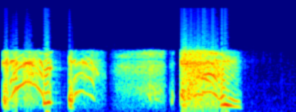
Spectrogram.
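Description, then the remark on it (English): A short fit of loud coughing: two harsh bursts, a quieter raspy stretch, then one more strong cough, with no talking around it. “That even makes me cough.”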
